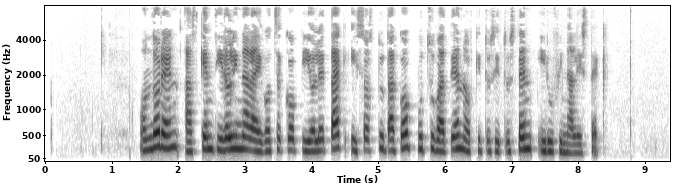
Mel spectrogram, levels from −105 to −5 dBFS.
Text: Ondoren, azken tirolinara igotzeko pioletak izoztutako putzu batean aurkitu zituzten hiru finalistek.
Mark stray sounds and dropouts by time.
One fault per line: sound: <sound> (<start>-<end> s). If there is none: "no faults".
no faults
